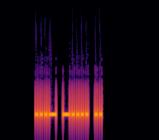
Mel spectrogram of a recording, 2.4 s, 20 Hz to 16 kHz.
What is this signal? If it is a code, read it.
Morse code, heard as a keyed tone, about 36 wpm, 700 Hz. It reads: V6I
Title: Three Challenging Letter-Number Combinations 35wpm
